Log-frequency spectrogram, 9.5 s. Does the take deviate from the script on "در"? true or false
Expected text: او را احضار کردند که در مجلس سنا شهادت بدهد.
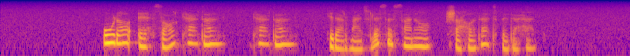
false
